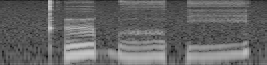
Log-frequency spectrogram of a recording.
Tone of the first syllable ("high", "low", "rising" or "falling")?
rising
